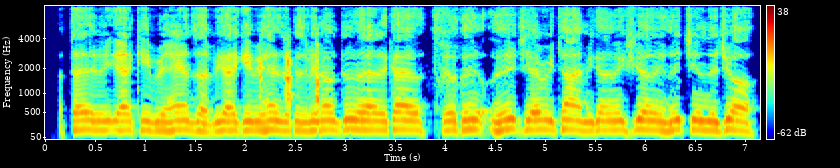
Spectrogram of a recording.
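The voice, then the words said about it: Imitates another person's voice. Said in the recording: “Freddie Roach impression”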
